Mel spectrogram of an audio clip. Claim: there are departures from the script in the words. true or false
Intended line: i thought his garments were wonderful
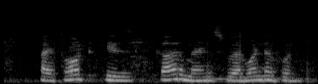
false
